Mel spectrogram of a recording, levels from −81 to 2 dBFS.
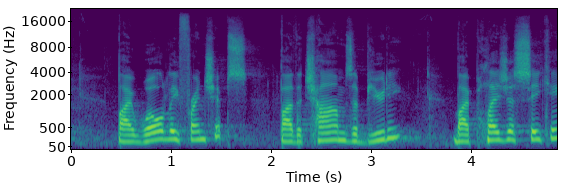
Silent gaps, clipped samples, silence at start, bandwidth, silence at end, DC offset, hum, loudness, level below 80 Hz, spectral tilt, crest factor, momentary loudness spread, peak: none; under 0.1%; 0.45 s; 19 kHz; 0 s; under 0.1%; none; -20 LUFS; -60 dBFS; -5.5 dB/octave; 16 dB; 10 LU; -4 dBFS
